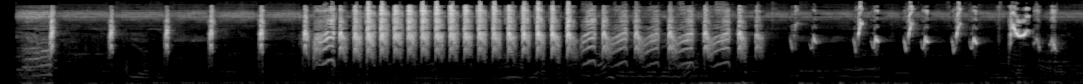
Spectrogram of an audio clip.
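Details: Long-tailed shrike, a lively singer, giving a series of sharp clicking notes that speed into a rapid rattling chatter of buzzy, looping notes, then slow again into scattered chirps and whistles.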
